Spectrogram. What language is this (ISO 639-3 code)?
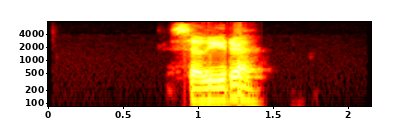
bak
